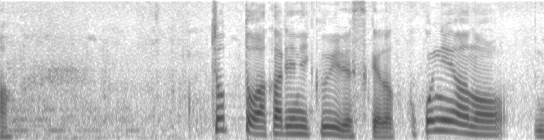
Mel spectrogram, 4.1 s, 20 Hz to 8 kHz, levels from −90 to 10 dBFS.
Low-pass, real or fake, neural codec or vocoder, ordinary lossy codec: none; fake; codec, 16 kHz, 8 kbps, FunCodec, trained on Chinese and English, 25 frames a second; none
